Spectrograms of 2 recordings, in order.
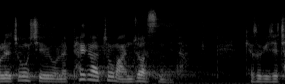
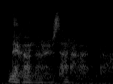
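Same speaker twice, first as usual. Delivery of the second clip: lower, unvoiced loving whisper; God's whisper; 7 semitones lower, 10 dB quieter than usual. God answering the sick pastor, lower hushed whisper. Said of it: "하나님 제게 말씀해 주신".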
